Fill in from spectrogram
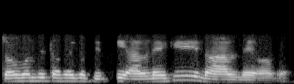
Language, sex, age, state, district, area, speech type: Nepali, male, 45-60, West Bengal, Kalimpong, rural, conversation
